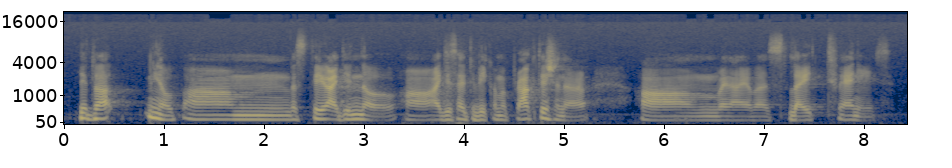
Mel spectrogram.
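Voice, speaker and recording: A man with a Japanese accent speaks at a fairly slow pace, his pitch medium and his intonation fairly even. The recording is very clean, with a silent background. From Japan, Tokyo suburbs. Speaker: acupuncturist. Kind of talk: interview. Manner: halting, many fillers.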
